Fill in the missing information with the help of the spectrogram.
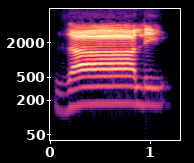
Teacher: এখানে জা, জাল খাড়া জবর জা, লাম জের লি। লাম টান হচ্ছে না, শুধু জালে টান হচ্ছে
